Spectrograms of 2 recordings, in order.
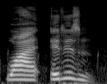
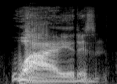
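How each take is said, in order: First: It is said in the plain reading voice. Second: It is said in a put-on character voice. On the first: The speaker calls it wrong. "I should have switched to Scrooge's voice here" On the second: The speaker calls it right. "so I need to do my Scrooge voice"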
